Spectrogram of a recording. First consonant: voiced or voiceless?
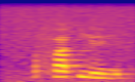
voiceless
